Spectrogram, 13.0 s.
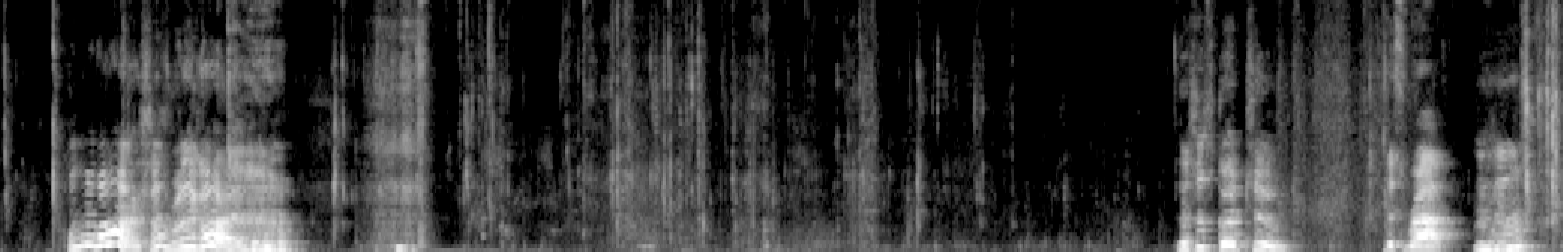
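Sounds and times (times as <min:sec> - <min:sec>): faint biting and chewing: 0:02.6 - 0:09.8.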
